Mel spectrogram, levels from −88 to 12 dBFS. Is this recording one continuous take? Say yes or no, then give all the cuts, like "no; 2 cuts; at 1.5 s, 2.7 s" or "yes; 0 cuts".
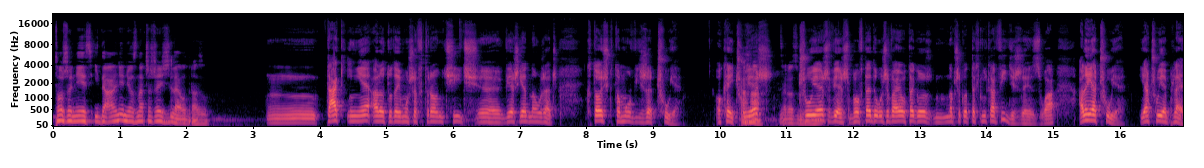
yes; 0 cuts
